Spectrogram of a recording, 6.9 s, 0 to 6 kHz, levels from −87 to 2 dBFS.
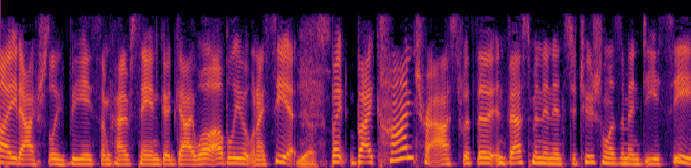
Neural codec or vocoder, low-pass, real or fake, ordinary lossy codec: none; 5.4 kHz; real; MP3, 48 kbps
